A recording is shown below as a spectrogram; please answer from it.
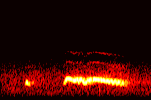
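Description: A Tawny owl gives a brief low hoo, a pause, then a long wavering hooo lasting over a second, with no other sounds.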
